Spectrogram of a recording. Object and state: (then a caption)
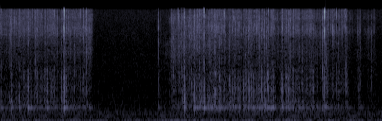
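Hard-shell box clutch scratched with nails. Long nails scratch a small, rigid, hollow gold hard-shell box clutch, held upright, whose gold metallic covering has raised dots. The result is a dry, crinkly scratching with bright crackles and a faint steady tone underneath. A quieter pause comes about a second in before the scratching resumes more densely.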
